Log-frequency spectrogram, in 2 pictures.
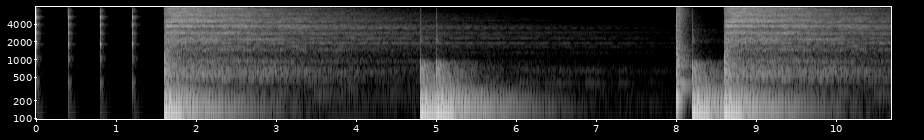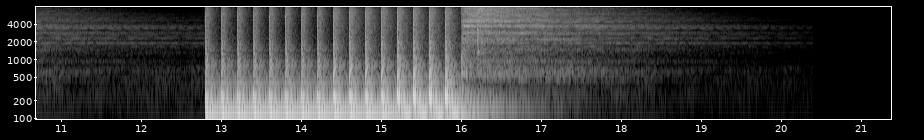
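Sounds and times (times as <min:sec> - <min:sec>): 
drum beat: 0:01.6 - 0:02.4, 0:04.8 - 0:05.5, 0:08.0 - 0:09.4, 0:12.8 - 0:17.3.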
